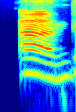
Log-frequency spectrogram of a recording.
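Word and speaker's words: Hermès: Yeah, like she invited their Hermie, how do you say it? Hermes, Hermes. – Hermes.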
